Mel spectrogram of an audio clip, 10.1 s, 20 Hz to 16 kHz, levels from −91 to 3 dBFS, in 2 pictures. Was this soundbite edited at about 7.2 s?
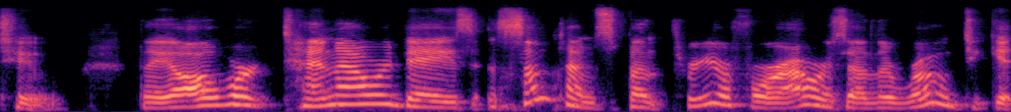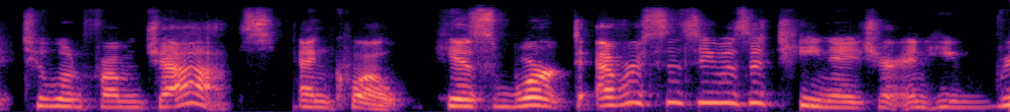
yes; 1 cut; at 7.2 s

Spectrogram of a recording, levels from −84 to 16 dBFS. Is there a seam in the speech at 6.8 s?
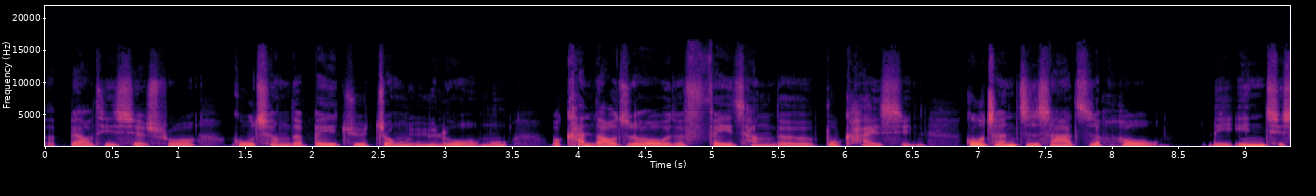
yes; 1 cut; at 6.8 s

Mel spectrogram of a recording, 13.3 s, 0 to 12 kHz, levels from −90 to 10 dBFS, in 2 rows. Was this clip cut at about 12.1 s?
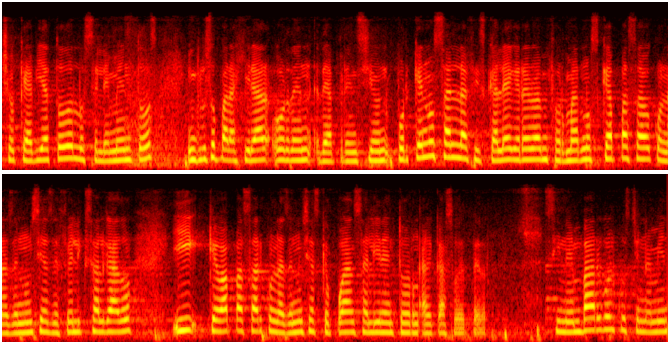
yes; 2 cuts; at 10.8 s, 12.1 s

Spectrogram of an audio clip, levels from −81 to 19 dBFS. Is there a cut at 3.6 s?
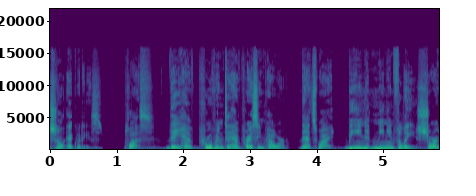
yes; 2 cuts; at 1.0 s, 3.6 s

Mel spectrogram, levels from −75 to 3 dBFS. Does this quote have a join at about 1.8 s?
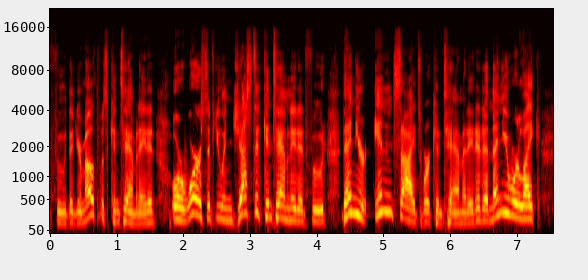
no; 0 cuts

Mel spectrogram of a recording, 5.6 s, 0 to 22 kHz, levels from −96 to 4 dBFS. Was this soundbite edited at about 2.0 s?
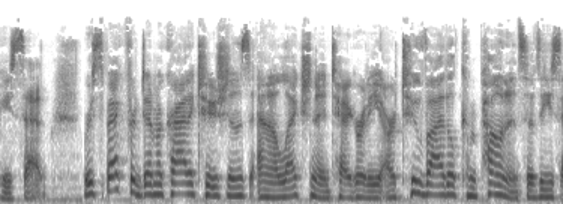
yes; 1 cut; at 2.0 s

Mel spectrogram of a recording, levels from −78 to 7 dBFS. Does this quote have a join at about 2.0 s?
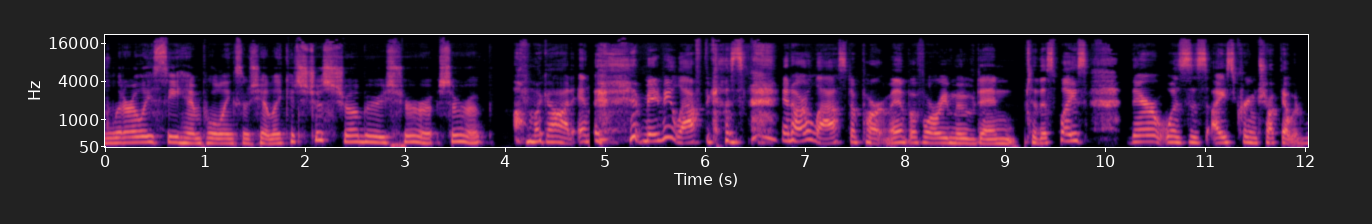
no; 2 cuts; at 4.8 s, 9.2 s

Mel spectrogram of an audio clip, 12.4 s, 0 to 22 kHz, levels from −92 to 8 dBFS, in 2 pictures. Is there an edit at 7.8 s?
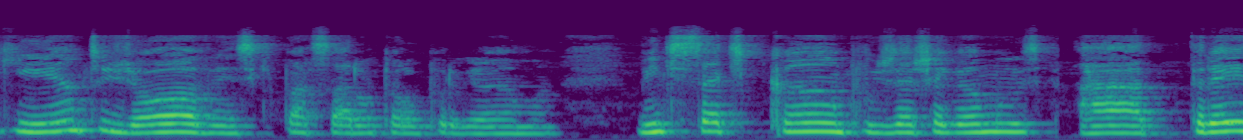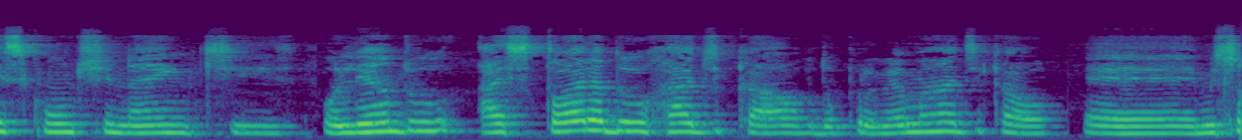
no; 1 cut; at 5.3 s

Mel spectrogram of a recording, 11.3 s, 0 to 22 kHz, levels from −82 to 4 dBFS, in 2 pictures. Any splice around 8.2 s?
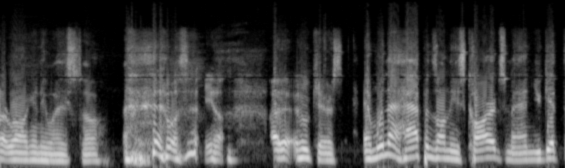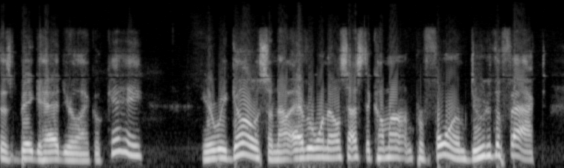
no; 1 cut; at 3.5 s

